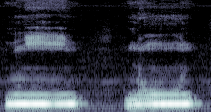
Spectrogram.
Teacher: When we produce Meem and Noon, the voice automatically travel through our nose and nasal. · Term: nasal activity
